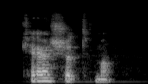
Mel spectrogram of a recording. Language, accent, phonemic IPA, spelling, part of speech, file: French, Canada, /kʁa.ʃɔt.mɑ̃/, crachotements, noun, LL-Q150 (fra)-crachotements.wav
- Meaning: plural of crachotement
